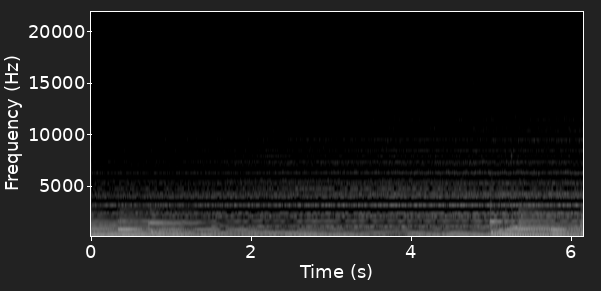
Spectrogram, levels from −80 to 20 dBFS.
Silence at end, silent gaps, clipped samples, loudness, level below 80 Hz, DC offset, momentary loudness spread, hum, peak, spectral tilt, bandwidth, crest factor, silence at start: 0 s; none; under 0.1%; -36 LUFS; -68 dBFS; under 0.1%; 13 LU; none; -18 dBFS; -6 dB/octave; 11 kHz; 16 dB; 0 s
